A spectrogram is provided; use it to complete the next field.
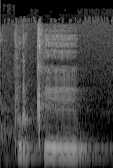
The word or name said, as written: porque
